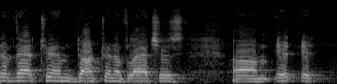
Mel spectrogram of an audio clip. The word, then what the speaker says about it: laches: that term doctrine of laches it it's spelt laches la TCH yes just like a door latch and doctrine of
